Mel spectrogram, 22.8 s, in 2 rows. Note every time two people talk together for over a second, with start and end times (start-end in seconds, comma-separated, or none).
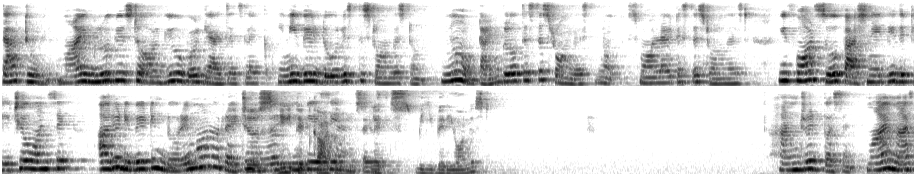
14.2-16.1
